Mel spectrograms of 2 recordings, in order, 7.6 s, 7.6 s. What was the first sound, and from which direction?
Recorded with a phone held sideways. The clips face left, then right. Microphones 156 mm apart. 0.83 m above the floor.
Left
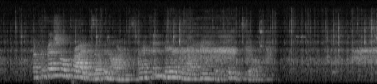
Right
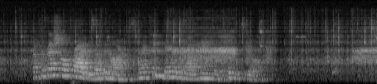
A woman speaking, 35° right (ahead or behind).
